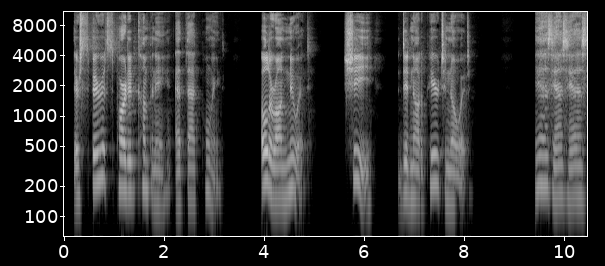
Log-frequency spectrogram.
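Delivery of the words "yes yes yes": soft, slightly tired, weary tone. Oleron answers her, a little weary. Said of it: "he said a little wearily".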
